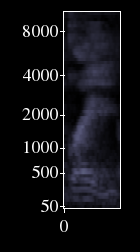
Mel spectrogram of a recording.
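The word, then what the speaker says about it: Groening: comments about Futurama Matt growing would have watched listen to it is it growing I think it's I think it's spelled growing but it's actually pronounced like graying or something along those lines the only person I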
